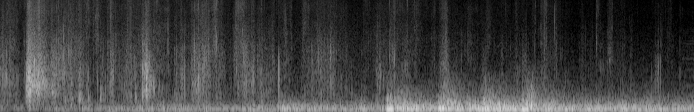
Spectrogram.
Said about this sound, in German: Um einen Eindruck zu bekommen, wie sich dieser Krieg anhört und wie er aussieht, muss man erst einmal marschieren. Es geht über dorniges Gestrüpp auf einen Hügel. Zum Grenzzaun nach Gaza ist es Luftlinie nicht einmal ein Kilometer.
